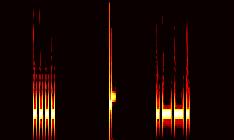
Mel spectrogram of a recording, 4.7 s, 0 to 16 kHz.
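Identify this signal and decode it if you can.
Morse code, heard as a keyed tone, about 20 wpm, 700 Hz. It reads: H P
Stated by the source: Single letter and number Morse drill at 20 wpm, from N4LCD.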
